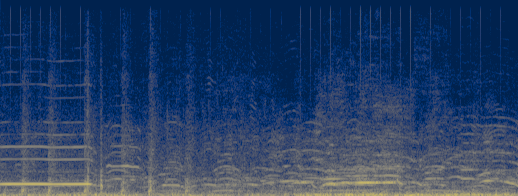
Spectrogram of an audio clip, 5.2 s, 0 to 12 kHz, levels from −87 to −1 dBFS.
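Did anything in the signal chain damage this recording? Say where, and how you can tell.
Yes, at the sample-rate converter: a resampler restarted on every block, going from 48 kHz to 24 kHz, leaves steady ticks every 100 ms, a 10 Hz pattern throughout.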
